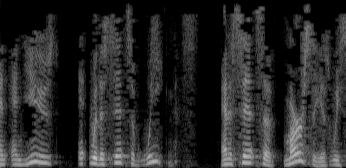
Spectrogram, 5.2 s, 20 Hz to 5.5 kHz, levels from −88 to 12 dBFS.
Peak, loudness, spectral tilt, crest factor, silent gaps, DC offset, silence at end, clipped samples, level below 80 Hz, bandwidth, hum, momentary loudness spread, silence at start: -8 dBFS; -27 LUFS; -8 dB/octave; 20 dB; none; under 0.1%; 0 s; under 0.1%; -76 dBFS; 5.4 kHz; none; 10 LU; 0 s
